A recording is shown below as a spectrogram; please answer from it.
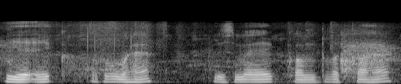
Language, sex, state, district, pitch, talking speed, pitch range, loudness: Hindi, male, Uttar Pradesh, Saharanpur, 115 Hz, 135 wpm, 115-125 Hz, -18 LUFS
